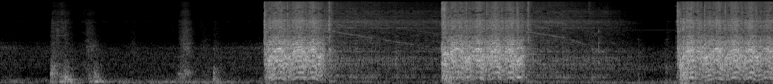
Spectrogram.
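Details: Honda towed in, crank-no-start after starter fluid sprayed in intake: three steady ~2-second cranking bursts, engine turns over but never catches or even backfires.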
